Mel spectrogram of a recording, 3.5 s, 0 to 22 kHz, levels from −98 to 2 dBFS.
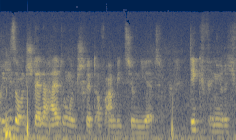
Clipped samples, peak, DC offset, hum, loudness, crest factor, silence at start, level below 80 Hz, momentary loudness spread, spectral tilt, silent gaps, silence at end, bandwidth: under 0.1%; 0 dBFS; under 0.1%; none; -20 LUFS; 20 dB; 0 s; -34 dBFS; 13 LU; -5 dB/octave; none; 0 s; 16 kHz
